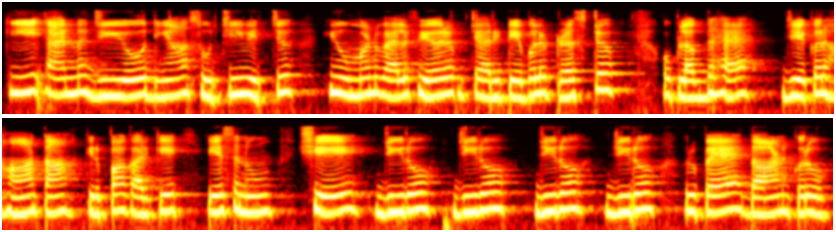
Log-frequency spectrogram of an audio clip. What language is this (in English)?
Punjabi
